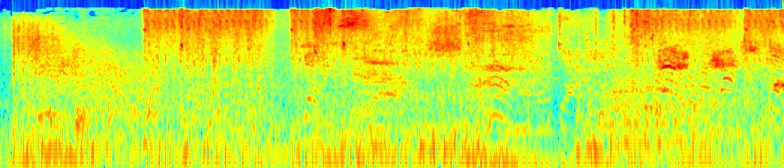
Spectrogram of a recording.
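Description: A large energy blast whooshes.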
